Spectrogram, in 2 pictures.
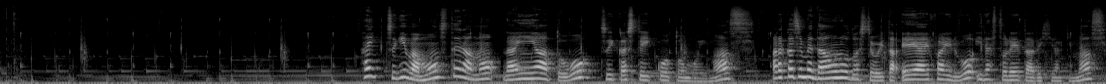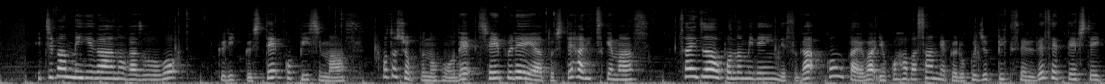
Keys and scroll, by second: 0.2 shift+Right, 0.3 super+s, 0.5 super+s, 1.0 Right, 1.2 super+s, 1.4 shift+Down, 1.4 shift+Up, 1.5 super+s, 1.8 super+s, 1.9 Right, 2.0 super+s, 2.6 shift+Left, 2.6 shift+Right, 3.1 super+s, 13.9 super+c, 14.7 super+v.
